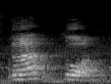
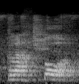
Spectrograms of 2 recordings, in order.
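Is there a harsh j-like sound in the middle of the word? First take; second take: no; yes. First: The middle has no harsh j-like sound. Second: The middle has a harsh j-like sound. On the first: This is the traditional central variety. "En el centro se pronunciaba Tlatoa" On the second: This is the Gulf coast variety. "que se dice Tlactoa, con J"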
